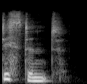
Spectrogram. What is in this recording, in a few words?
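"distant", British English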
